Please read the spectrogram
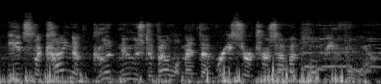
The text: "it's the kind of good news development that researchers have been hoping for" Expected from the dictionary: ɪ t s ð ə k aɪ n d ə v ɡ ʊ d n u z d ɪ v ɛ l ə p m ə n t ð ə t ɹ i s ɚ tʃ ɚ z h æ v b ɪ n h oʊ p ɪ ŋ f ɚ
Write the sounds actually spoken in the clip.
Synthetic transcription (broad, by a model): ɪ t s ð ə k aɪ n d ə v ɡ ʊ d n u z d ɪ v ɛ l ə p m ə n ð ə t ɹ i s ɚ tʃ ɚ z h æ v b ɪ n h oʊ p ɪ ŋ f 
